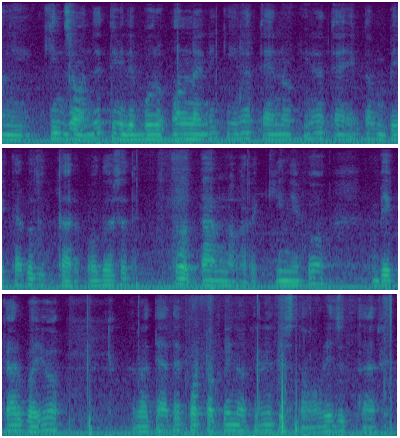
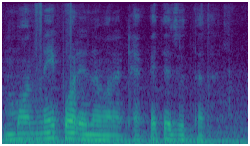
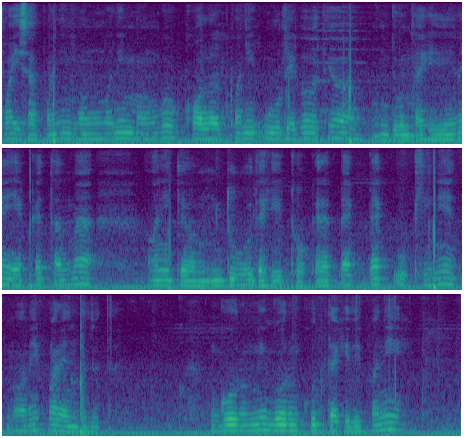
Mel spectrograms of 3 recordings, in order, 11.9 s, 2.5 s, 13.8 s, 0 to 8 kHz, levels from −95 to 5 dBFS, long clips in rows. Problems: constant background noise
